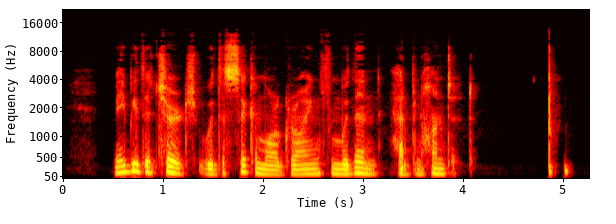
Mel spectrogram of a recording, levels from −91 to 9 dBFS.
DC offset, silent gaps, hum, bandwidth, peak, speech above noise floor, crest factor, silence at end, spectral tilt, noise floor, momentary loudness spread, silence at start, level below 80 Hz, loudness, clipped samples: under 0.1%; none; none; 13 kHz; -2 dBFS; 60 dB; 20 dB; 0.2 s; -5 dB/octave; -80 dBFS; 12 LU; 0.5 s; -58 dBFS; -21 LUFS; under 0.1%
